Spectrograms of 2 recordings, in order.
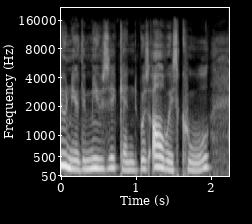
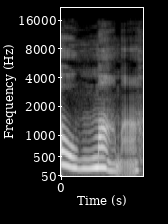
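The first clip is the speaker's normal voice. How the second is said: with distaste. Mary answers her mother's remark about a man, with distaste. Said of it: "Mary said with distaste".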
